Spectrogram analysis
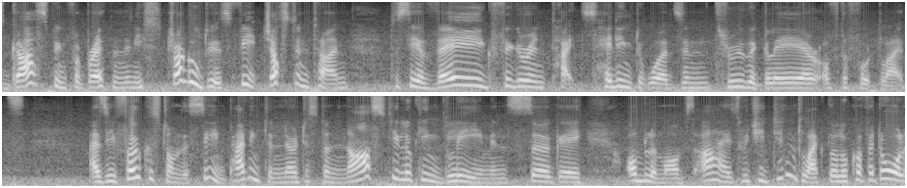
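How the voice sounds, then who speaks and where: A woman narrates a children's storybook expressively. Her voice sits at a medium pitch and her delivery is animated. There is clear noise behind her. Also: fairly quick, poor audio. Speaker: storyteller reading a children's book aloud.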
